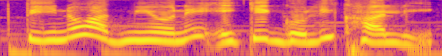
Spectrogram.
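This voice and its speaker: A woman's voice: sits high, expressive, normal speed. A woman narrating a scripted moral story as a storyteller. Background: music behind the voice.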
